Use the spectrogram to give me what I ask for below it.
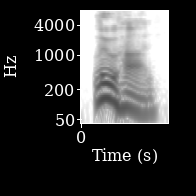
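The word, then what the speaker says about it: Lujan: your right 77-81 Texas lujin is pronounced Luhan well she doesn't deserve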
